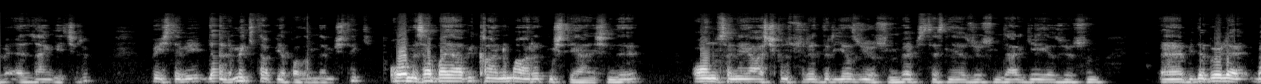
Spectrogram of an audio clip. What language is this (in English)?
Turkish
